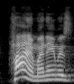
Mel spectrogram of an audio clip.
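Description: The greeting sounds overly excited.

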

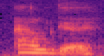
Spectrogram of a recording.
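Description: It is said with a British accent.

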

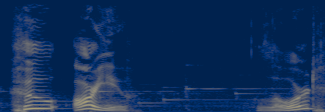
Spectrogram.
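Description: It is asked in an awestruck, alarmed tone.

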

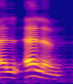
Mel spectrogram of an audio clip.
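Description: The q sound is dropped and replaced by a catch. This is how the Levant area says it. "They change the qaf into an alif"

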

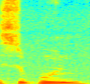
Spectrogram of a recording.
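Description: The s is stressed with a vowel after it. "they stress on the S. they could say spoon"

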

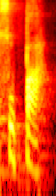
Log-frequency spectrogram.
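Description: The word ends with an open ah vowel. "eles falam supá"

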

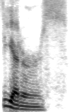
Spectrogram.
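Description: An American accent, soft t and strong r. "En Estados Unidos van a decir theaters, theaters. ... Es la T suave y la R fuerte"

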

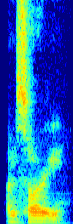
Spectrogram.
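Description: The voice falls at the end. "if you have a flat or a falling intonation, it can come across as, you know, you're grieving for them"

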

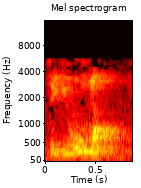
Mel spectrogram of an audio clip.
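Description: The second word is pronounced 'mou'. This is the older Hakka reading. "某某啊就是湖，就是客家话"

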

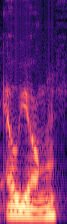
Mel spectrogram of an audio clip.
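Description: The surname is pronounced the Hakka way. "Hakka menyebutnya sebagai"

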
